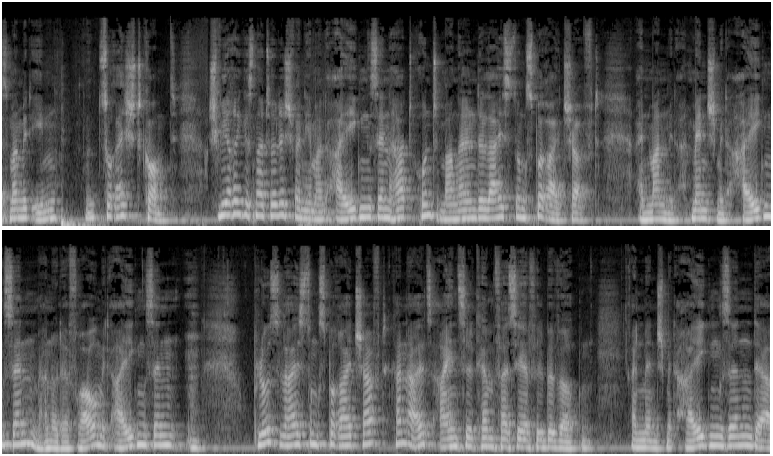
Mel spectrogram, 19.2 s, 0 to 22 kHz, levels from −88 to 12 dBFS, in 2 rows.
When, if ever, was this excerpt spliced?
cut 1; at 2.6 s

